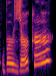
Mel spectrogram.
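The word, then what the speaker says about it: BRZRKR: is it pronounced Berserker? – I think so. I Yeah. – think it's supposed to, I don't think you're supposed to spell it out.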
